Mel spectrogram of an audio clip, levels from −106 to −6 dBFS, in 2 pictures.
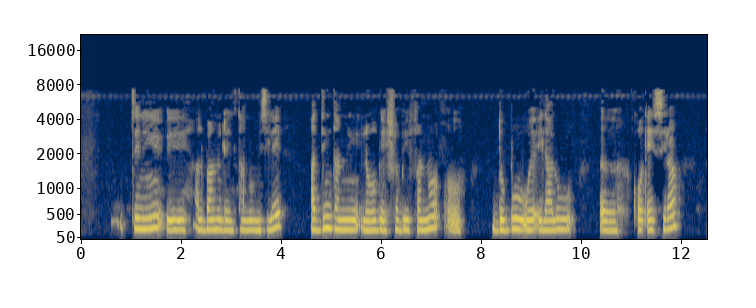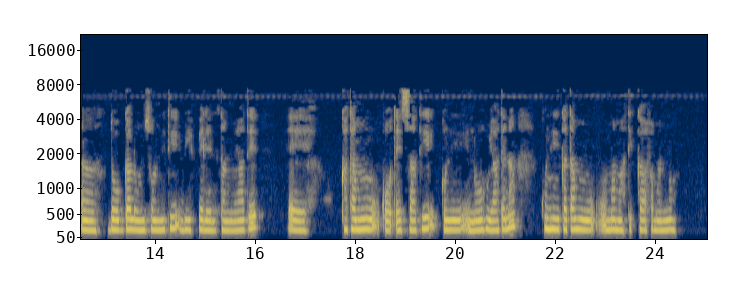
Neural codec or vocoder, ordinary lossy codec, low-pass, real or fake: none; MP3, 32 kbps; 7.2 kHz; real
